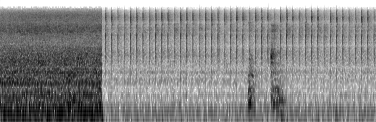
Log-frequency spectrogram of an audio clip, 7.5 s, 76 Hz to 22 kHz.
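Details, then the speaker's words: Cyton erbium laser sculpting remaining facial lines after CO2 laser, female patient, skin resurfacing: a loud hiss stops, then rapid regular clicking snaps about four per second, erbium laser pulsing. "Now I'm going to use the Cyton Erbium. This is my sculpting tool, so I sculpt away the remaining lines."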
